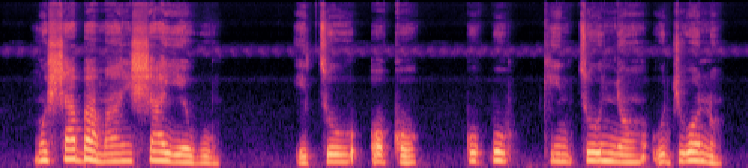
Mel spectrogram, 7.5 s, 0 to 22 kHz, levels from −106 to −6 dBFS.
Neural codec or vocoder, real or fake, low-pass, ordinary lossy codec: vocoder, 48 kHz, 128 mel bands, Vocos; fake; none; none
